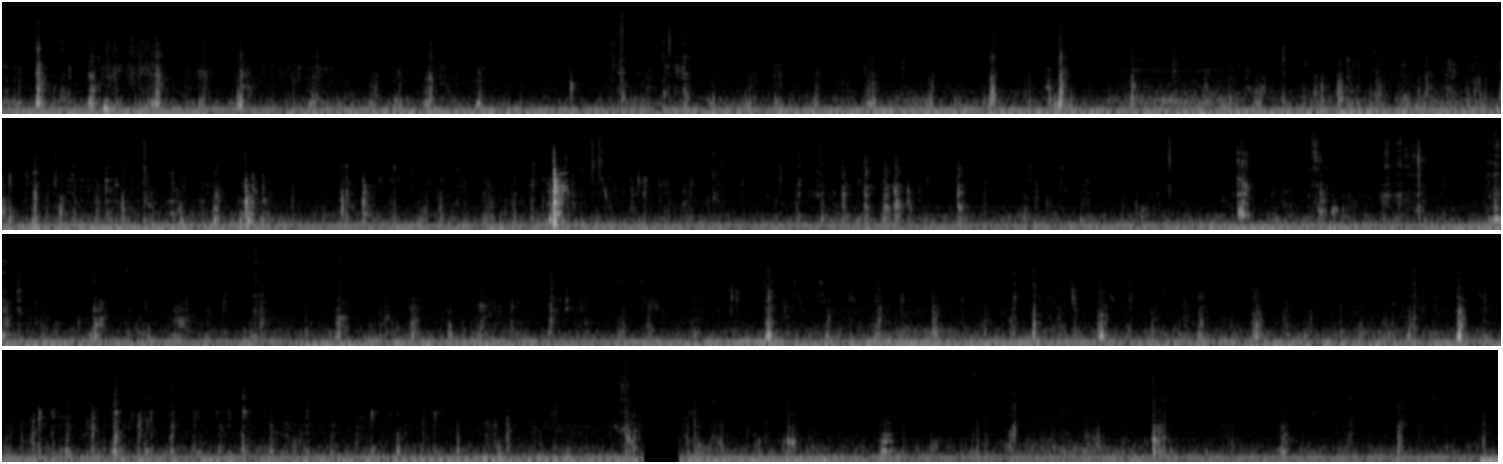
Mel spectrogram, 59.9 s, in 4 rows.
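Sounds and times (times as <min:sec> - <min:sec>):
crunching crispy pork skin: 0:00.0 - 0:04.9, 0:26.6 - 0:49.5
steady low hum: 0:00.0 - 0:59.9.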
